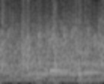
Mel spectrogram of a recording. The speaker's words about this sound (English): And I want to say a big thank you to the organizers. God bless them. Clap your hands for the organizers.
